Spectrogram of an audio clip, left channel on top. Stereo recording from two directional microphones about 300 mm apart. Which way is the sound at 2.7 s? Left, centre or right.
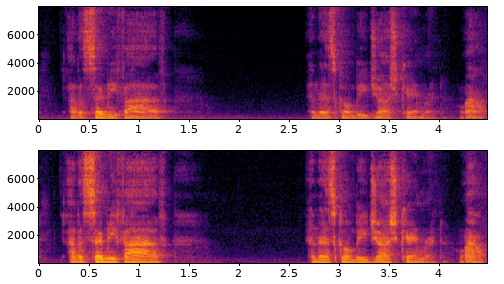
Right.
